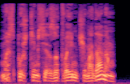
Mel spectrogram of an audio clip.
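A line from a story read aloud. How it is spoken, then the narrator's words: Whisper. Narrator (Russian): прошептал Джордж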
